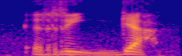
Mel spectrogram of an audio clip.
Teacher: Short vowel, long consonant.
